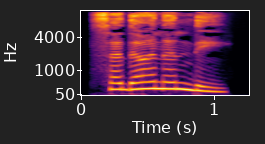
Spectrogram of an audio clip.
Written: ಶತಾನಂದ

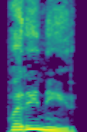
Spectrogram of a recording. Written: ಪರನಾರಿ

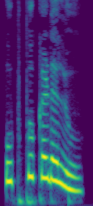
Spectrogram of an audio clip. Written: ಉಪ್ಪುಕಡಲು

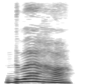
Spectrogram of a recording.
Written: ದ್ವ್ಯಹ

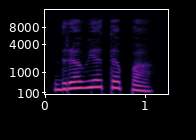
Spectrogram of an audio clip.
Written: ದ್ರವ್ಯತಪ

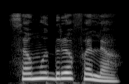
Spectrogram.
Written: ಸಮುದ್ರಫಲ

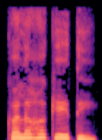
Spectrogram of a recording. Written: ಕಲಹಗತಿ

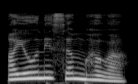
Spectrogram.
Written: ಅಯೋನಿಸಂಭವ

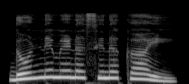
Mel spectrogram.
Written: ದೊಣ್ಣೆಮೆಣಸಿನಕಾಯಿ

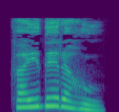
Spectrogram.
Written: ಕೈದೆರಹು

